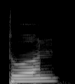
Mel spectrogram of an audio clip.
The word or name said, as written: twon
